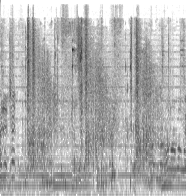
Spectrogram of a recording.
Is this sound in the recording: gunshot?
yes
